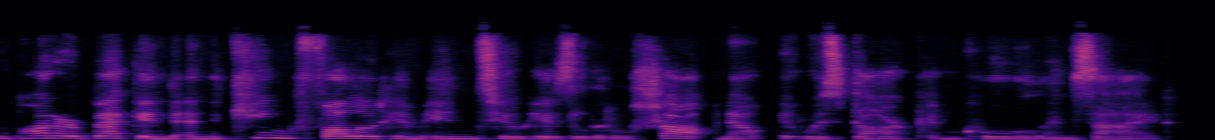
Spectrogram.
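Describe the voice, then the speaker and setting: A woman's medium-pitched voice comes across as somewhat breathy. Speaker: traditional storyteller. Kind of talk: fairy tale telling.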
